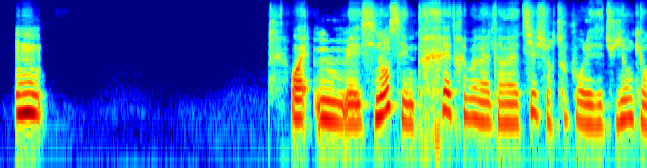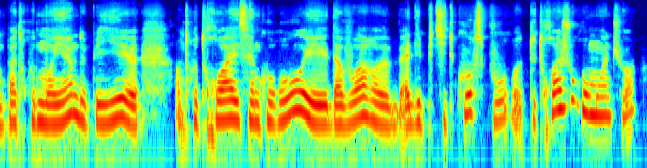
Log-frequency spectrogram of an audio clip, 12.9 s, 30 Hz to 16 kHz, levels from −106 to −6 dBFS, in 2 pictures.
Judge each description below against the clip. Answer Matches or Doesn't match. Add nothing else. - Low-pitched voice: Doesn't match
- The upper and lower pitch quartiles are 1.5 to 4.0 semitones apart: Doesn't match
